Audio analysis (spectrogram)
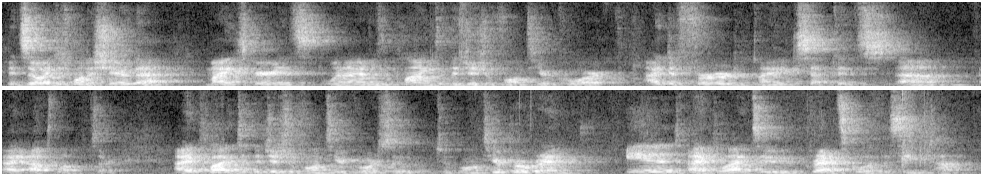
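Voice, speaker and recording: A man's voice: mid-range voice, moderate pace, a little hiss or hum. A man organizing an event, making loose announcements to the audience with many fillers. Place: large room at a live event. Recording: echoey hall, speaking from far off.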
